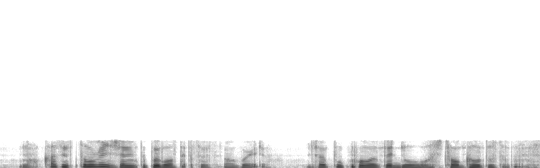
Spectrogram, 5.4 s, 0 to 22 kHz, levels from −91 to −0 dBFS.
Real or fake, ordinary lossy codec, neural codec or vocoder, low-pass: fake; AAC, 32 kbps; autoencoder, 44.1 kHz, a latent of 192 numbers a frame, MeloTTS; 3.6 kHz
